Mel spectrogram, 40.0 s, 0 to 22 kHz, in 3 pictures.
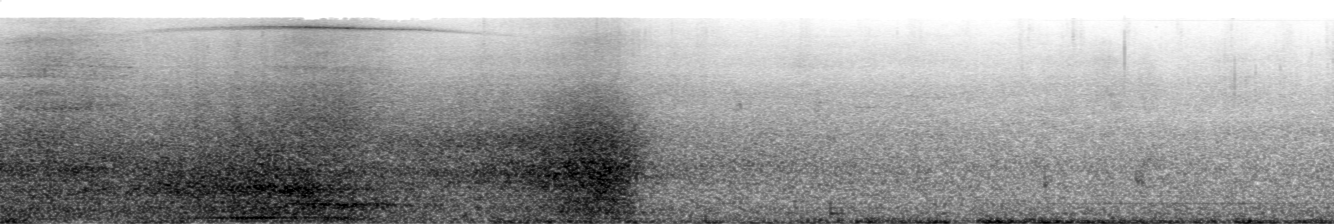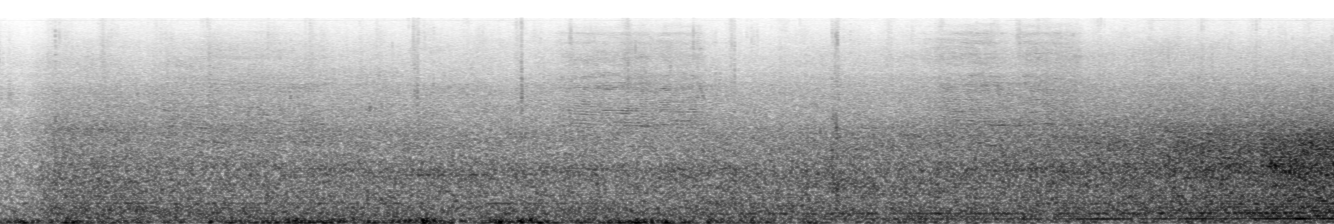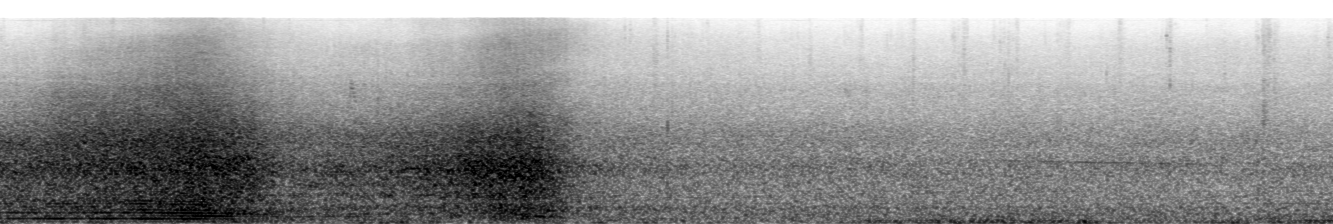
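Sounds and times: car passing on wet road: 0.0 - 6.8, 24.8 - 33.4
distant traffic: 0.0 - 9.3.

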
